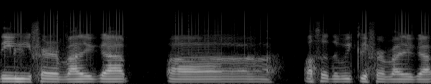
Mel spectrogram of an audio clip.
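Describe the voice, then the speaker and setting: With a non-native accent, a man talks in a flat, monotone, medium-pitched voice, the sound dry and close with no echo. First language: not English. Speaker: trading streamer. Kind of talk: live trading backtest tutorial. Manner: halting.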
